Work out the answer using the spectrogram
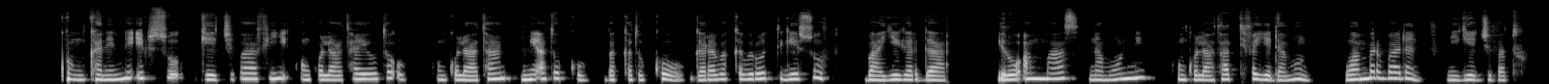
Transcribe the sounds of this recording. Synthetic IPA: kʰʊŋkɐnɪnːɪʔɪbsʊɡe̞ːd͡ʒːɪbaːfɪkʼɔŋkɔlaːt̪ʰaːjo̞ːt̪ɐʔʊ | kɔŋkɔlaːt̪ʰaːnmɪʔɐt̪ɔkːɔbɐkːɐt̪ɔkːo̞ːɡɐɾɐbɐkːɐbɪɾo̞ːt̪ːɪɡe̞ːsːuːf | baːjʔe̞ːɡɐɾɡaːɾɐ | jɛ̰ɾo̞ːʔɐmːaːsnɐmo̞ːnːɪkʼɔŋkɔlaːt̪aːt̪ːɪ̥fɐjːɐd̪ɐmun | waːmbɐɾbaːd̪ɐnː | ɪɡe̞ːd͡ʒɪbɐt̪ʊ̥

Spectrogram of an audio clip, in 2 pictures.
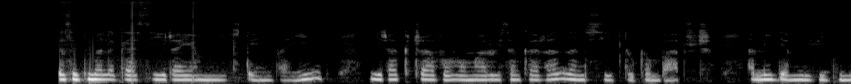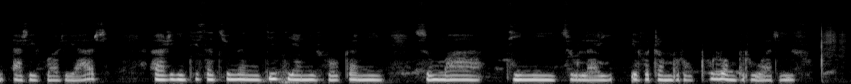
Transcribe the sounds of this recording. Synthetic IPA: kazet̪imalaɡasiɾajaminifi̥t̪enivainii̥ | miɾakḁʈ͡ʂavavomaɾuisaŋkaɾazanisid̪̥ukambaɾu̥ʈ͡ʂə̥ | amid̪aminivid̪iniaɾivuaɾiaɾi̥ | aɾit̪esant̪unanit̪id̪iənivokəni | z̥uma | d̪̥inid͡zulajefaʈ͡ʂambirupuluambiruaɾiv̥u̥

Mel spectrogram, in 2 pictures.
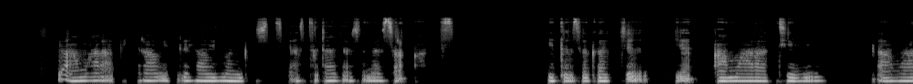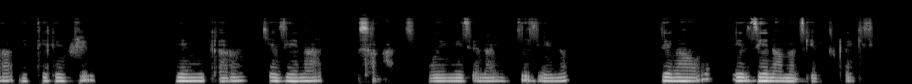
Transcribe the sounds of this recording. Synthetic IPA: jɛʔamaɾa̰t̪ʼɨheɾawikʰɨlːɨlawiməŋɡɨst̪jɛast̪ʰəd̪ad̪ə̰ɾsɨnəsɨɾʔat̪ | jɛt̪ʰəzəɡad͡ʒʼɛ̰ | jɛ̰ʔamaɾat̪ʰivi | jɛʔamaɾajɛt̪ʰe̞leviʒɪ̰n | jɛmːikʼəɾəjɛze̞na | sɨɾʔat̪wɔjɪmjɛzḛnajɛtizena | zena | ze̞namət͡sʼjet̪lə̰ɡiz̥e̞

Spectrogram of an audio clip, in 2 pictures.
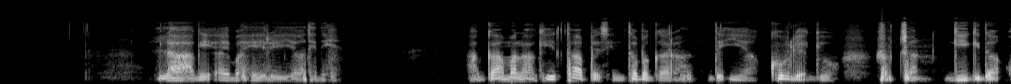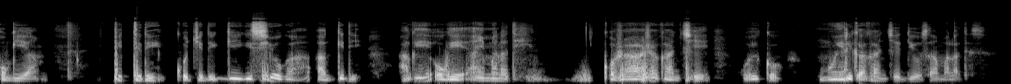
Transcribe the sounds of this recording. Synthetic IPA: laːhɐɡeːʔɐjbɐheːɾeːjaːt̪ɪd̪ɪ | hɐɡːa̰ːmɐlɐkʰe̞ːt̪ʰːaːpːɛsɪnt̪ːɐbɐɡːaːɾɐd̪ɛʔɪjaːkʰɔbɪlɪ̰ɐ̰ɡːɪjɔʃʊt͡ʃːɐnɡiːɡɪd̪ɐ̰ʔɔɡɪjaː | pɪt̪ːɪd̪ɪkʼɔt͡ʃʼːɪd̪ɪɡiːɡɪsːɪjoːɡaːɐɡːɪd̪ɪ | hɐɡe̞ːʔɔɡe̞ːʔɐjmɐlɐt̪ʰi̥ | kʼɔʃaːʃɐkɐnt͡ʃːeː | wɔ̰jkːɔ | mʊjɾɪkʼɐkɐnt͡ʃːeːd̪ɪjoːsa̰ːmɐ̰lɐ̰t̪e̥ːs

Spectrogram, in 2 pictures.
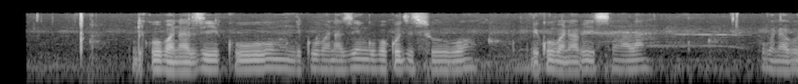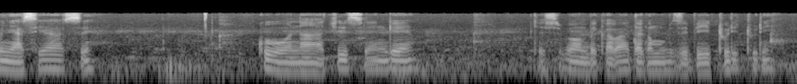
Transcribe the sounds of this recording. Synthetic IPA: ndikuβonazikʰundikuβonaziːŋɡuβokuzisuβo̞ndikuβonaβisaːla | kuβonaβṵɲasijasi | kuβonacisḛːŋɡe̞ | cesiβoːmbekaβataɡamuβuziβitulḭtuli

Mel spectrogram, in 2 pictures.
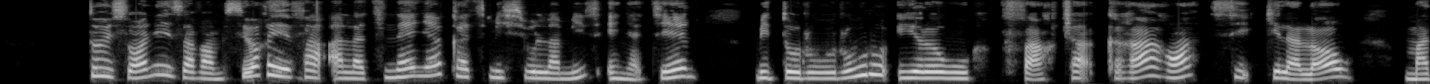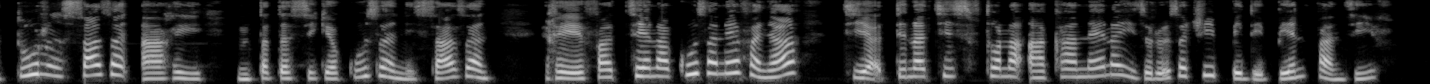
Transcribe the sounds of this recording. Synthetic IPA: t̪uiz̥onizavamisiwaɾefaʔa̰lat͡sinanakat͡simisiulunəmit͡si̥enat̪enə̥ | mid̪uɾuɾuɾuʔiɾewv̥aɾuʈ͡ʂə̰kiraɦasikilalaw | mat̪uɾinisazaniaɾi | mit̪at̪asikʲəkusanisasani̥ | refət͡senəkusanefana | d̪̥iət̪enət͡sisi̥fi̥t̪onəʔakanenəiziɾewsaʈ͡ʂib̥ed̪eb̥enipand͡zifə̥

